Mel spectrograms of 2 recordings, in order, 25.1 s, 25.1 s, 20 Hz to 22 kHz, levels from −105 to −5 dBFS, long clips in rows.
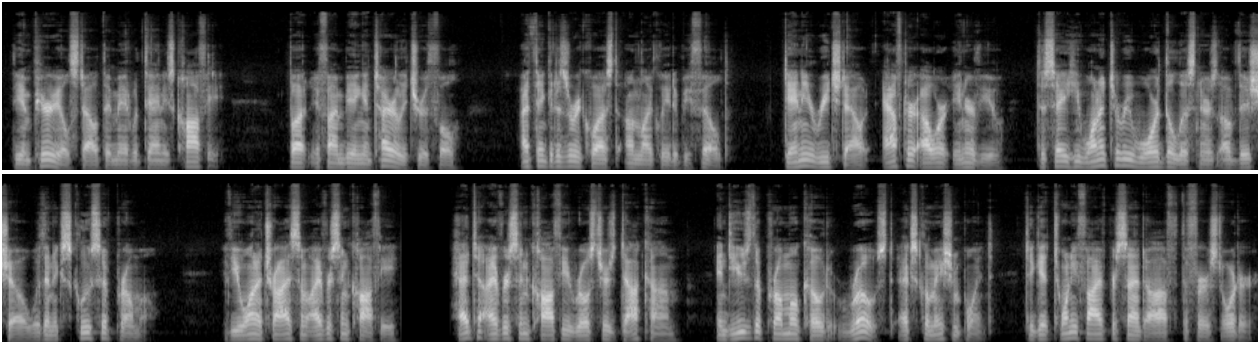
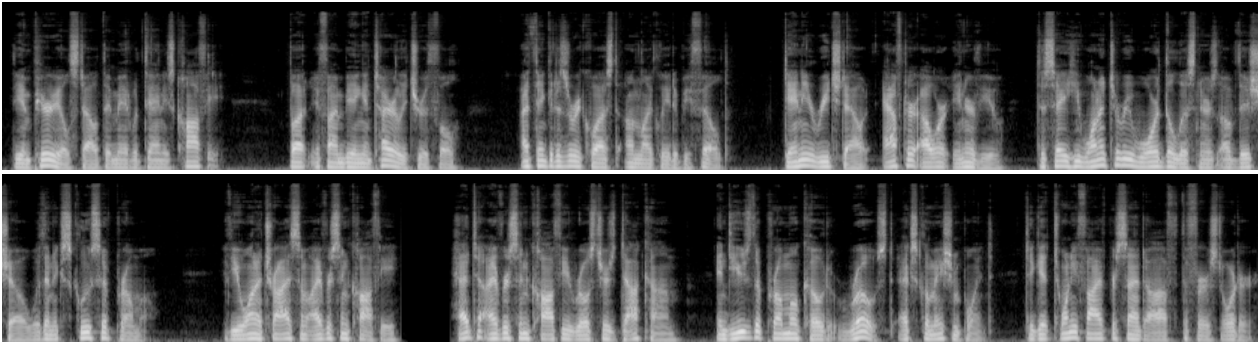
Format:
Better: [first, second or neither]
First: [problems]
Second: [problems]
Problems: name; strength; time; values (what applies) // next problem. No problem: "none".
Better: second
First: thin; very; fading below 800 Hz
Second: none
